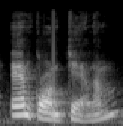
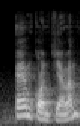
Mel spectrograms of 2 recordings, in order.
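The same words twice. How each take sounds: First: Slow quote. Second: Said in the usual way. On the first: Shown as a demonstration.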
